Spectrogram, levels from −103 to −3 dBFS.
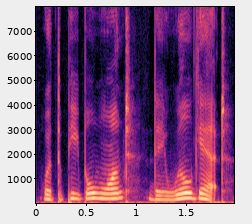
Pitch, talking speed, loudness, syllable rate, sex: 190 Hz, 210 wpm, -15 LUFS, 4.8 syllables/s, female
